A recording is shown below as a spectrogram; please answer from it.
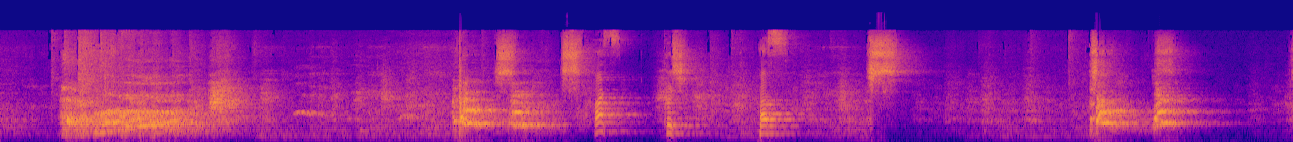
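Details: Rottweiler in Nigeria giving short harmonic barks and whimpering yips in scattered bursts, mixed with people talking and hushing the dog nearby.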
